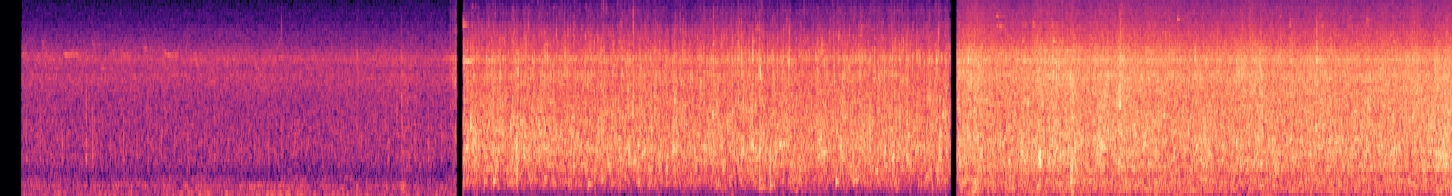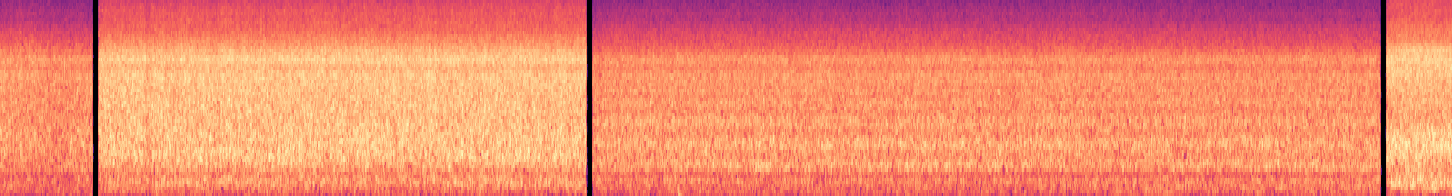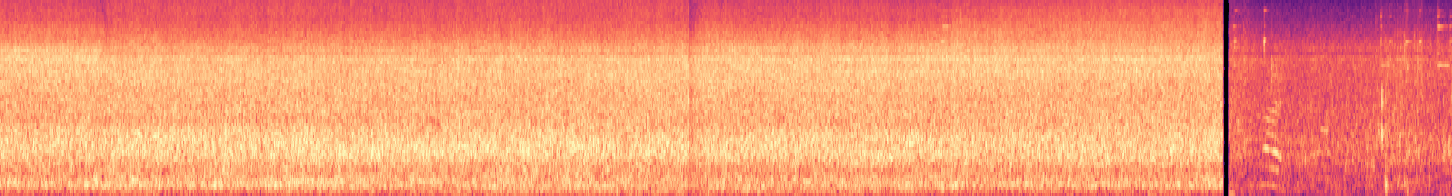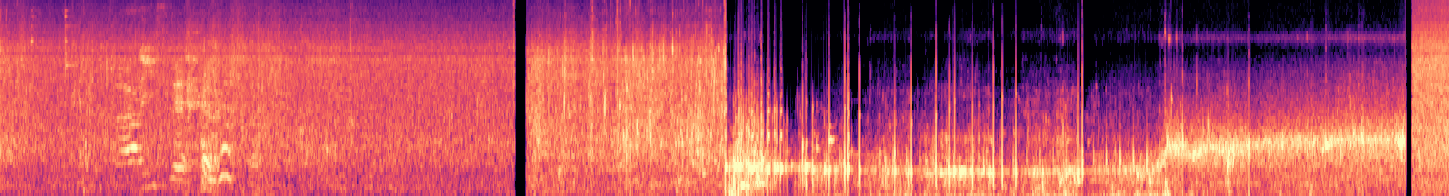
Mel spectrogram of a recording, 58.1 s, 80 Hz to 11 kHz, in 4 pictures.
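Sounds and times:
stream and waterfall roaring: 2.2 - 50.8, 55.8 - 58.0.

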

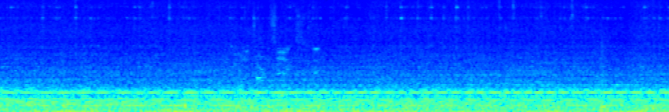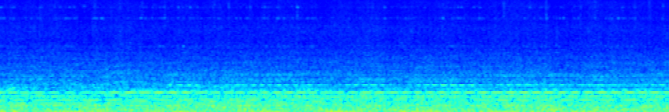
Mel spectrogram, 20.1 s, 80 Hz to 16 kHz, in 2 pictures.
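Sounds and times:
outboard engines droning: 0.0 - 20.0.

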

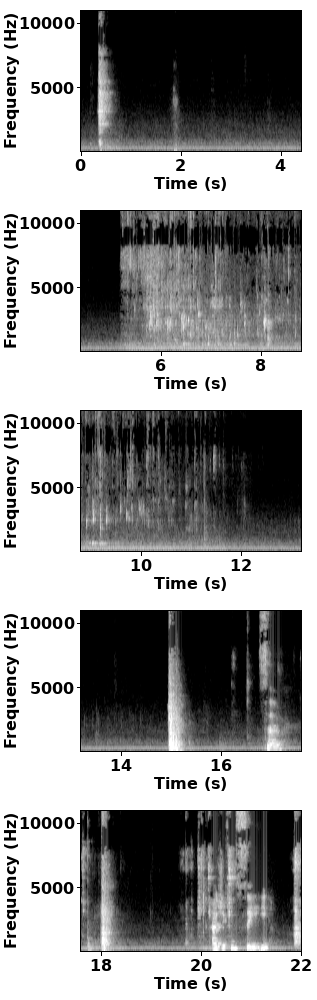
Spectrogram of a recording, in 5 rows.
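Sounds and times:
liquid pouring into strainer: 5.2 - 11.7.

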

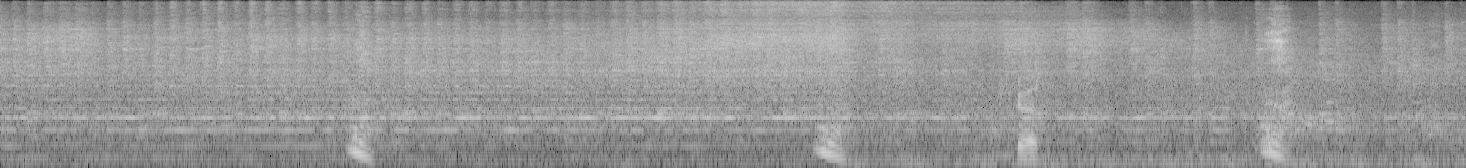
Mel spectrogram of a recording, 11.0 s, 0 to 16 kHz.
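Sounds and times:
background music with held notes: 0.0 - 11.0
man groaning with effort: 2.6 - 2.9, 6.0 - 6.6, 9.4 - 9.8.

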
